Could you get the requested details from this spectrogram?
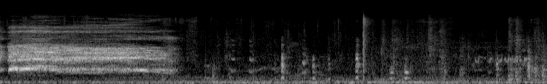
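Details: Backyard rooster crowing among hens: a loud harsh crow held for almost two seconds, then scattered short clucks from the flock over a low background hum.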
